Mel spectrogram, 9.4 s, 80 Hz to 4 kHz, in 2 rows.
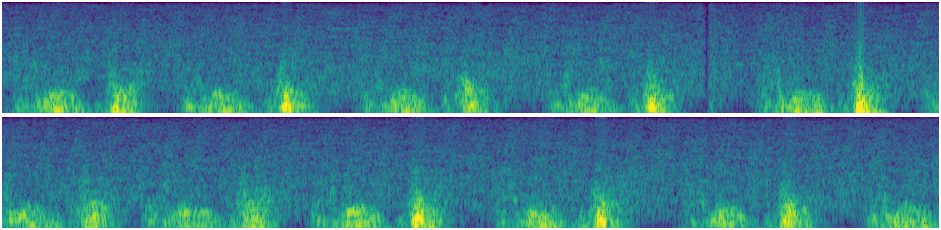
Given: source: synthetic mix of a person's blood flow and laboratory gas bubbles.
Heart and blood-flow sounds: Doppler ultrasound of blood flow; precordium
no bubbles
From the record:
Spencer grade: 0 (complete lack of bubble signals)

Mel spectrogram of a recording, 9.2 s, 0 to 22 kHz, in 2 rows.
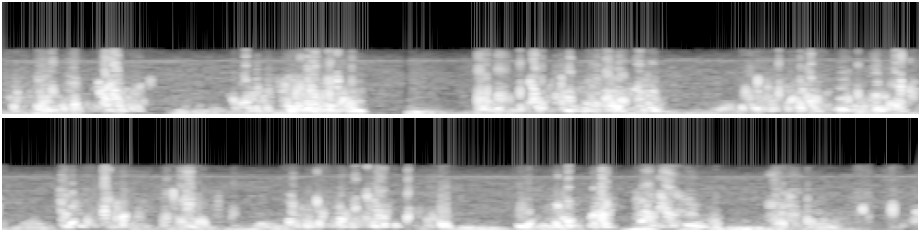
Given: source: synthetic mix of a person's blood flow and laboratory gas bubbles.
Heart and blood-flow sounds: Doppler ultrasound of blood flow; precordium
0.01-0.77 s: bubbles
1.12-1.83 s: bubbles
2.36-3.33 s: bubbles
3.66-4.60 s: bubbles
4.85-5.69 s: bubbles
5.72-5.77 s: bubbles
5.98-6.86 s: bubbles
7.14-7.66 s: bubbles
7.73-8.19 s: bubbles
8.39-8.73 s: bubbles
8.85-8.93 s: bubbles
8.99-9.17 s: bubbles
From the record:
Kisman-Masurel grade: 444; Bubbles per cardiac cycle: continuous sound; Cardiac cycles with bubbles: 100%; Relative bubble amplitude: maximal (0.775 to 0.999); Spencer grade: 4 (maximum detectable bubble signal sounding continuously throughout systole and diastole of every cardiac period, and overriding the amplitude of the normal cardiac signals); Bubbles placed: only in the low amplitude regions of the cardiac cycle

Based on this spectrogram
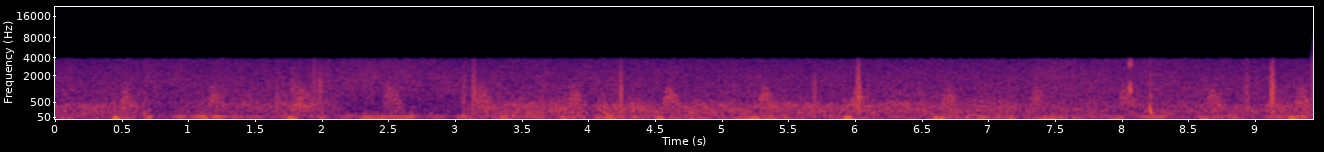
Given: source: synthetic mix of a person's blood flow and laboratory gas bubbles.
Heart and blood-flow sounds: Doppler ultrasound of blood flow; subclavian vein
8.05-8.10 s: bubbles
8.18-8.28 s: bubbles
From the record:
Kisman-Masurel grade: 113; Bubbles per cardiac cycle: 1 to 2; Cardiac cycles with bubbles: 1 to 10%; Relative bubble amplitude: loud (0.450 to 0.775); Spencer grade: 1 (occasional bubble signal discernible with the cardiac motion signal, with majority of cardiac periods free of bubbles); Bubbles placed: anywhere in the cardiac cycle

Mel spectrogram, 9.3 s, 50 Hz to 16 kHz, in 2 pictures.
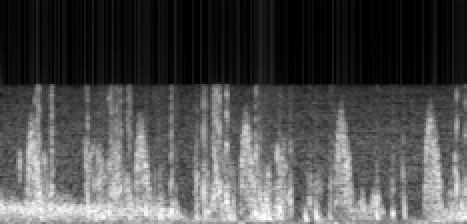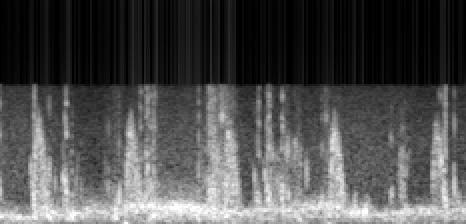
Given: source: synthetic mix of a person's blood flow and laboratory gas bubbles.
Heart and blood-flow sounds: Doppler ultrasound of blood flow; subclavian vein
0.00-0.04 s: bubbles
0.16-0.22 s: bubbles
0.25-0.58 s: bubbles
0.80-1.39 s: bubbles
1.42-1.78 s: bubbles
1.93-2.38 s: bubbles
2.45-2.95 s: bubbles
3.01-3.23 s: bubbles
3.27-3.34 s: bubbles
3.72-3.81 s: bubbles
3.88-3.96 s: bubbles
4.00-4.08 s: bubbles
4.45-4.69 s: bubbles
4.94-5.52 s: bubbles
5.69-5.91 s: bubbles
6.00-6.30 s: bubbles
6.58-7.06 s: bubbles
7.17-7.67 s: bubbles
7.70-7.76 s: bubbles
7.79-8.09 s: bubbles
8.44-8.77 s: bubbles
9.03-9.26 s: bubbles
From the record:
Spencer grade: 3 (all of the cardiac periods contain showers or single bubble signals, but not dominating or overriding the cardiac motion signals); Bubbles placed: anywhere in the cardiac cycle

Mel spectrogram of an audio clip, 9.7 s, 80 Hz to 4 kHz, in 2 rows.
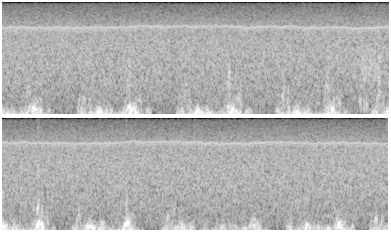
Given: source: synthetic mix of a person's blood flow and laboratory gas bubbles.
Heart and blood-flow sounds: Doppler ultrasound of blood flow; precordium
4.47-4.79 s: bubbles
4.83-4.89 s: bubbles
From the record:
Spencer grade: 2 (many but less than half of the cardiac periods contain bubble signals, singularly or in groups); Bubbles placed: only in the low amplitude regions of the cardiac cycle

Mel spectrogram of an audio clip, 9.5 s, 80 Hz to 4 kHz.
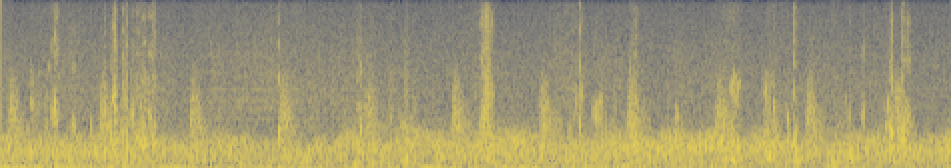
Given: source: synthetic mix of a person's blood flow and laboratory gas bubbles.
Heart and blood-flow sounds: Doppler ultrasound of blood flow; subclavian vein
0.28-0.60 s: bubbles
0.65-0.77 s: bubbles
0.86-1.58 s: bubbles
1.93-2.12 s: bubbles
2.75-2.98 s: bubbles
3.52-3.77 s: bubbles
3.86-3.94 s: bubbles
3.98-4.17 s: bubbles
4.71-4.94 s: bubbles
5.63-6.07 s: bubbles
6.10-6.42 s: bubbles
6.72-6.82 s: bubbles
7.10-7.42 s: bubbles
7.54-8.13 s: bubbles
8.29-8.37 s: bubbles
8.43-8.55 s: bubbles
8.59-8.65 s: bubbles
8.80-9.12 s: bubbles
From the record:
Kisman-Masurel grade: 242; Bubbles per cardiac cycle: several, 3 to 8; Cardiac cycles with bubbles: 100%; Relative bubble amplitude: moderate (0.250 to 0.450); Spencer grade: 3 (all of the cardiac periods contain showers or single bubble signals, but not dominating or overriding the cardiac motion signals); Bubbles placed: anywhere in the cardiac cycle

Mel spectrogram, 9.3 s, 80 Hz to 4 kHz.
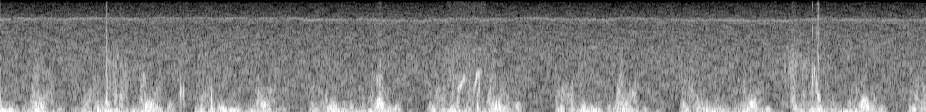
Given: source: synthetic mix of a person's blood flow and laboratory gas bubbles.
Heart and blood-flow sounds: Doppler ultrasound of blood flow; precordium
1.02-1.29 s: bubbles
1.78-1.87 s: bubbles
2.08-2.16 s: bubbles
4.46-4.86 s: bubbles
7.80-8.25 s: bubbles
From the record:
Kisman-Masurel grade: 122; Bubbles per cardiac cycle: 1 to 2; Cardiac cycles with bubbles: 10 to 50%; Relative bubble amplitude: moderate (0.250 to 0.450); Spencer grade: 2 (many but less than half of the cardiac periods contain bubble signals, singularly or in groups); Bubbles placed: only in the low amplitude regions of the cardiac cycle

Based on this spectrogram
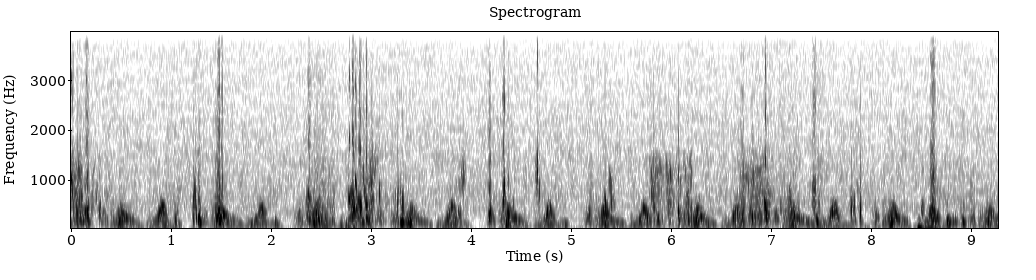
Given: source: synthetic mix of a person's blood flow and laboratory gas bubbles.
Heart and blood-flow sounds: Doppler ultrasound of blood flow; precordium
0.00-0.32 s: bubbles
1.02-1.10 s: bubbles
1.18-1.35 s: bubbles
1.42-1.55 s: bubbles
2.33-2.64 s: bubbles
2.75-3.18 s: bubbles
3.23-3.37 s: bubbles
3.86-3.96 s: bubbles
4.15-4.25 s: bubbles
4.29-4.45 s: bubbles
4.61-4.72 s: bubbles
5.17-5.22 s: bubbles
5.30-5.47 s: bubbles
5.77-6.24 s: bubbles
6.64-7.30 s: bubbles
7.40-7.52 s: bubbles
7.77-7.94 s: bubbles
8.49-8.71 s: bubbles
8.73-9.04 s: bubbles
From the record:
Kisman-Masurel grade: 243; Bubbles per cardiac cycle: several, 3 to 8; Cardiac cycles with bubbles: 100%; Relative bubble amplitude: loud (0.450 to 0.775); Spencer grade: 3 (all of the cardiac periods contain showers or single bubble signals, but not dominating or overriding the cardiac motion signals); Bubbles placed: anywhere in the cardiac cycle

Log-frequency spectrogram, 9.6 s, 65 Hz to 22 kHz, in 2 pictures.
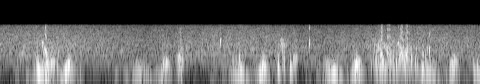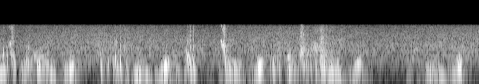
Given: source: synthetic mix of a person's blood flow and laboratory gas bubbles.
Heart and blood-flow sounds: Doppler ultrasound of blood flow; precordium
0.00-0.03 s: bubbles
0.35-0.62 s: bubbles
1.77-1.84 s: bubbles
2.18-2.24 s: bubbles
2.37-2.46 s: bubbles
2.75-2.99 s: bubbles
3.06-3.14 s: bubbles
3.70-4.33 s: bubbles
4.71-5.30 s: bubbles
5.77-6.10 s: bubbles
6.50-6.84 s: bubbles
6.99-7.14 s: bubbles
7.49-8.22 s: bubbles
From the record:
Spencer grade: 3 (all of the cardiac periods contain showers or single bubble signals, but not dominating or overriding the cardiac motion signals); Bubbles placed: only in the low amplitude regions of the cardiac cycle

